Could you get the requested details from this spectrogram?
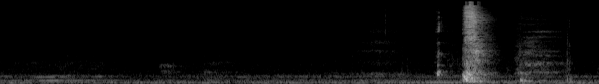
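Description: A quiet stretch, a short indrawn breath, then one loud, wet, explosive sneeze and a brief follow-up exhale.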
